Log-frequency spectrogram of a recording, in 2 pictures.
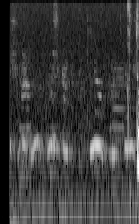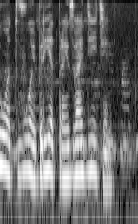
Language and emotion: Russian, angry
